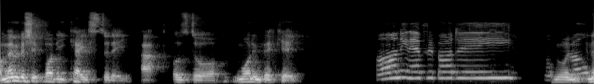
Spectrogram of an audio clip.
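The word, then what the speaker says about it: USDAW: Is it politically correct to call it USDOR? Is that the way to say it? Yeah, that's how we say it. We have all different variations of members pronouncing it differently, but yeah, USDOR.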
